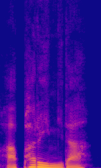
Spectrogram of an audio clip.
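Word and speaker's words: עפר: 먼저 여기서 흙이라는 말은 히브리어 발음으로 아파르입니다.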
